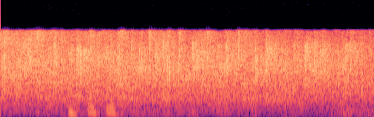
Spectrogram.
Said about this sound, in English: and I think you should give him a hand of applause for his good work.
